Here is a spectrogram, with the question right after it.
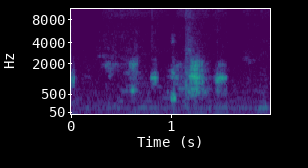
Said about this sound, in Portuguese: se ouvirem alguns cães ladrar, peço desculpa, pessoal, é aqui da minha, yeah. Hum, hum, da, da, minha rua.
